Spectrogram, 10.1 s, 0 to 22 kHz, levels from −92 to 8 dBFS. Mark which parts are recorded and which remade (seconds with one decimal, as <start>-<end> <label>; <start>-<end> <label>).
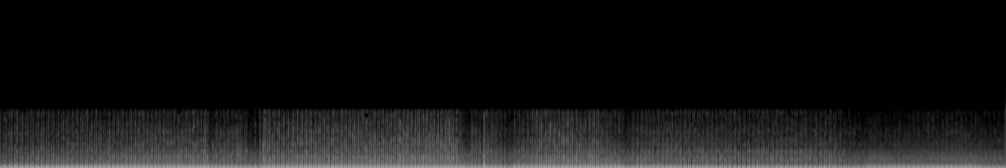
0.0-6.5 recorded; 6.5-8.7 remade; 8.7-10.1 recorded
